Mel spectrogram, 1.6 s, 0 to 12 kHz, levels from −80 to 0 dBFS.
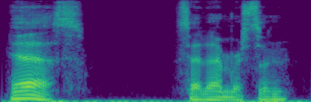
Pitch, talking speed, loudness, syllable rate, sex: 95 Hz, 115 wpm, -21 LUFS, 5.2 syllables/s, male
